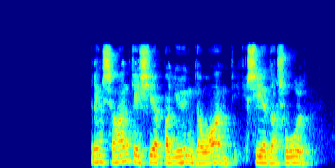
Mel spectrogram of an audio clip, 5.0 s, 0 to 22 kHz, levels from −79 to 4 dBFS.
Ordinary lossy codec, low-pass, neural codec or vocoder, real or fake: none; 7.2 kHz; none; real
